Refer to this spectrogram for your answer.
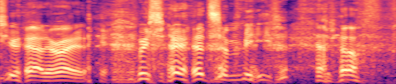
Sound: laughing

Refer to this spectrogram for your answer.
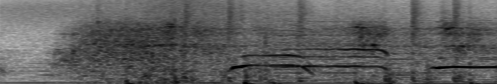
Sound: Zippy engine revving

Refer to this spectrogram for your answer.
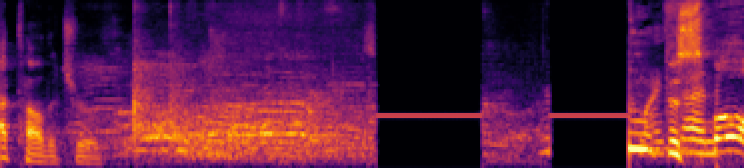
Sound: audience exclaims

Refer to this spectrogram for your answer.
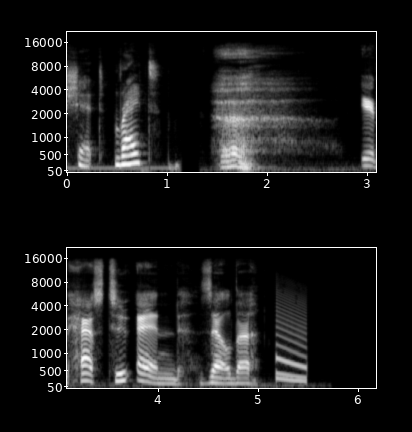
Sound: sighs loudly; beep sound

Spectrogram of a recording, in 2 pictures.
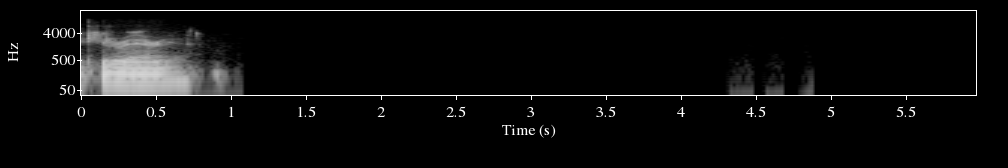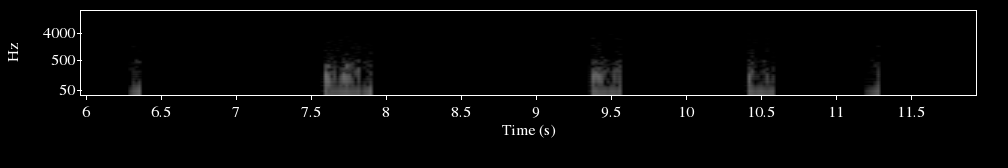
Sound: long pause and silence

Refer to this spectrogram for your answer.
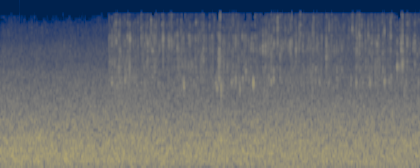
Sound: water running

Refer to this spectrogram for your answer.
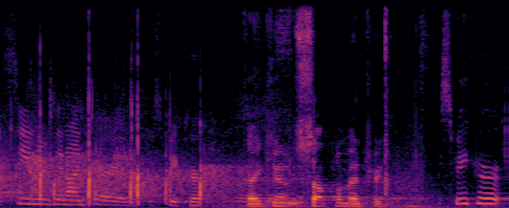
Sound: applause

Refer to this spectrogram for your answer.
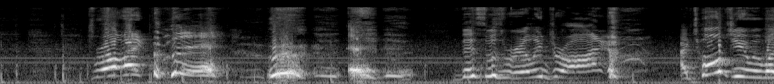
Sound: coughing; coughs

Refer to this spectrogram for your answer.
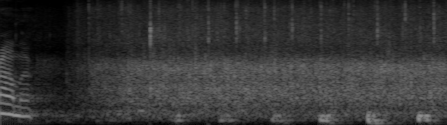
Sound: audience applauding

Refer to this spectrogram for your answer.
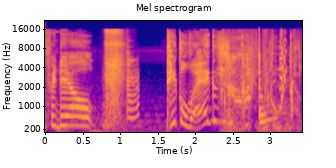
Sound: sniffing

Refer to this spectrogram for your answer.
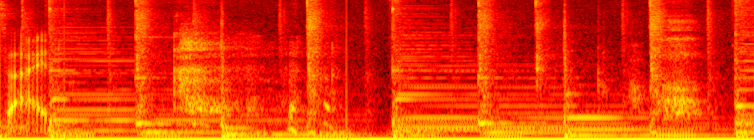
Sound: laughs

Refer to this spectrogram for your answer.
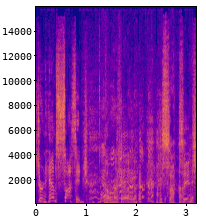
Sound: laughter

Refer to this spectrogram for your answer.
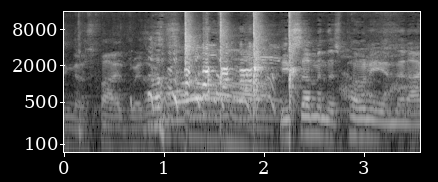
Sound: all laugh

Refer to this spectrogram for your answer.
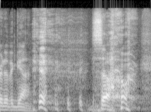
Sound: chuckles

